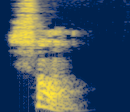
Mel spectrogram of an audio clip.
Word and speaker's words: sont: They are, they are, is il or elle, sont. That's spelled S-O-N-T, sont. S-O-N-T.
